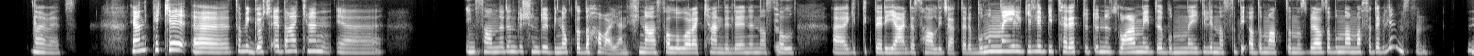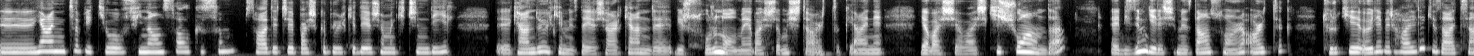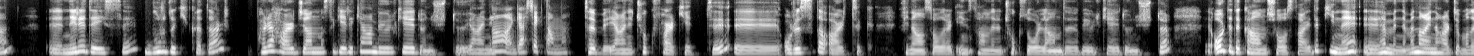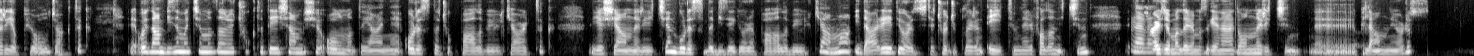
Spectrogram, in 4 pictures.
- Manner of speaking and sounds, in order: other background noise; tapping
- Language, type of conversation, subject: Turkish, podcast, Değişim için en cesur adımı nasıl attın?
- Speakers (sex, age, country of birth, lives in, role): female, 30-34, Turkey, Estonia, host; female, 45-49, Turkey, Spain, guest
